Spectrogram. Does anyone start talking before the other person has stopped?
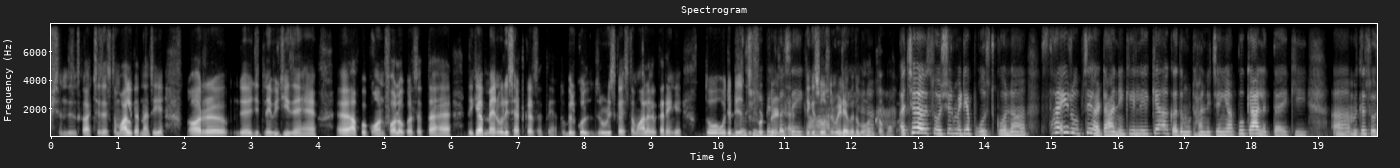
Yes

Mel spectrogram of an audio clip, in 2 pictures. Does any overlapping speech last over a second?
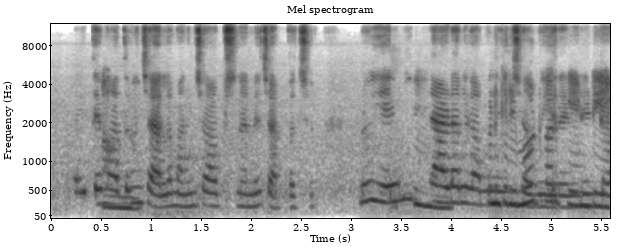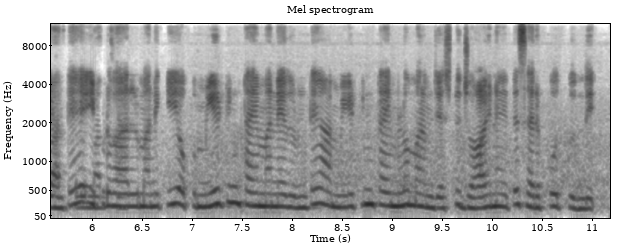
Yes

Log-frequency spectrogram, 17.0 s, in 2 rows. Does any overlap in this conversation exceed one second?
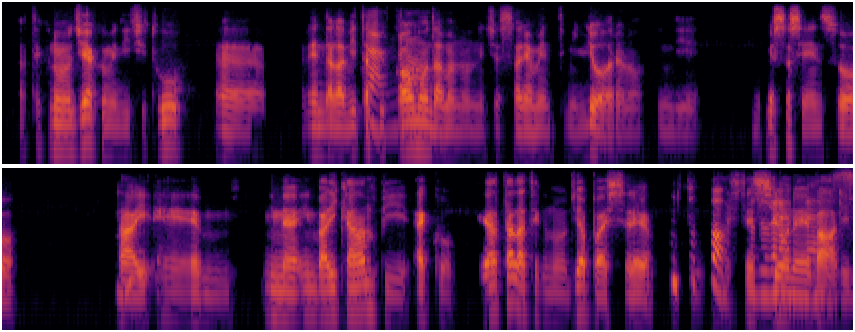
Yes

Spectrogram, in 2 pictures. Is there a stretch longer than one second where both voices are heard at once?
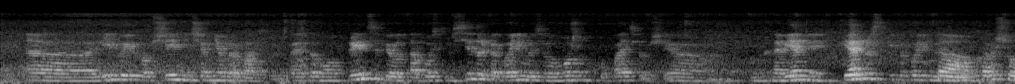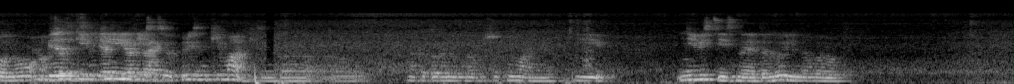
Yes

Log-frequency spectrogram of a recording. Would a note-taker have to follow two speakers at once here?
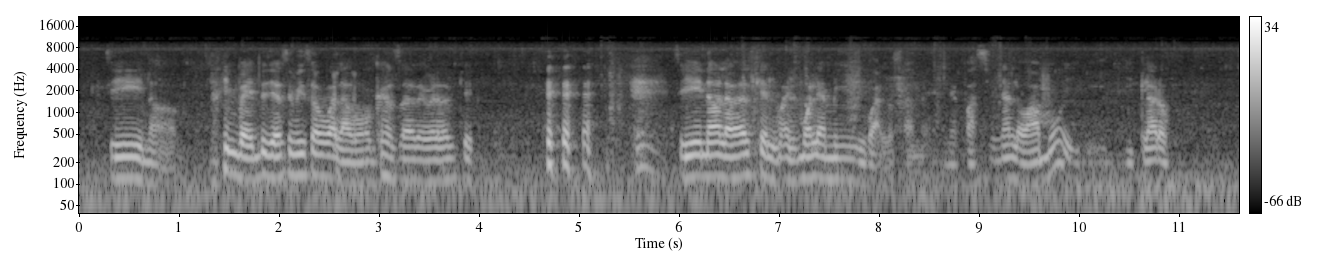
No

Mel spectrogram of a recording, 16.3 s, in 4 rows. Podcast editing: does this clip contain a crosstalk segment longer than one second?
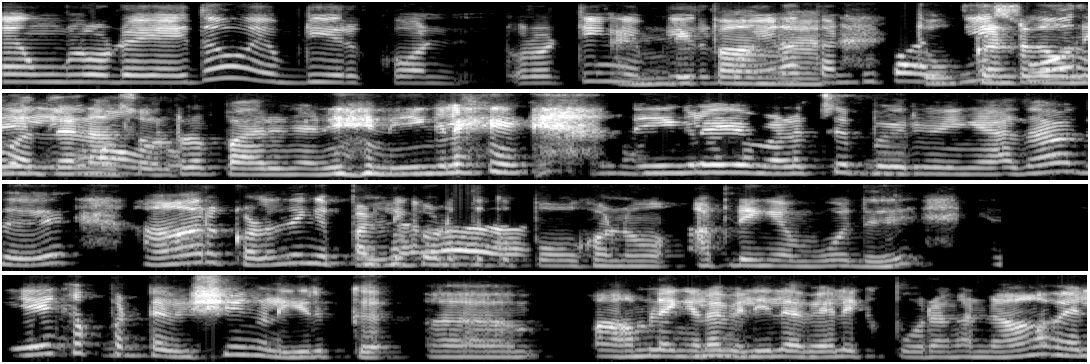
Yes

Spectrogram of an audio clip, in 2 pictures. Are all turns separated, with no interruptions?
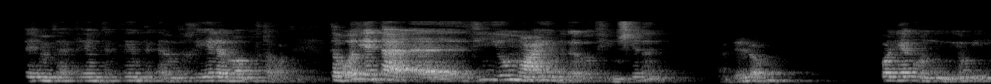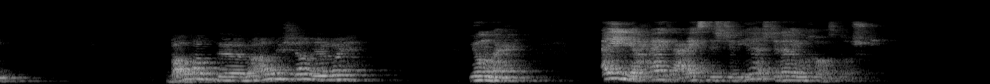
Yes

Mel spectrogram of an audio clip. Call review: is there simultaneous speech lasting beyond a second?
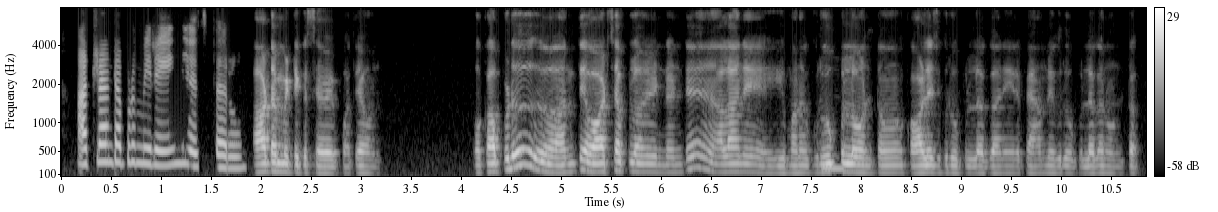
No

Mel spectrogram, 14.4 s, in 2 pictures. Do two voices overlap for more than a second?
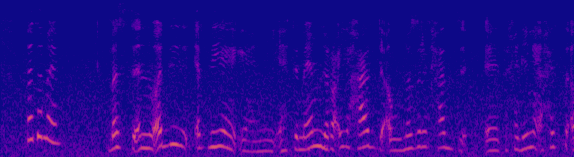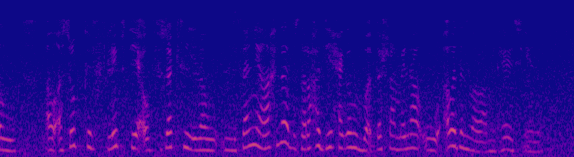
No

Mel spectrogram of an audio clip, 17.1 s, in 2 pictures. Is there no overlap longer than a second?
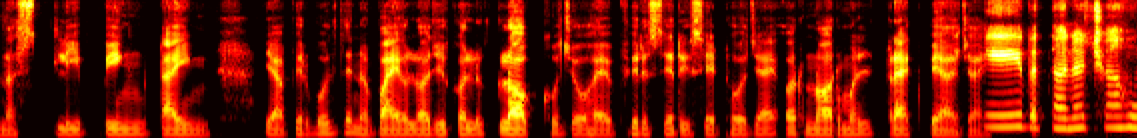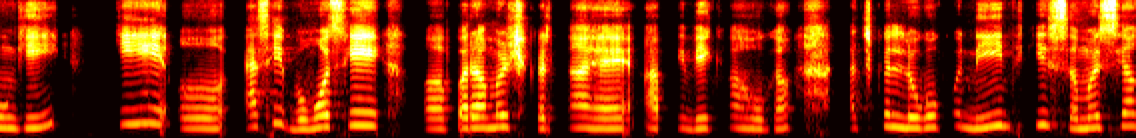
Yes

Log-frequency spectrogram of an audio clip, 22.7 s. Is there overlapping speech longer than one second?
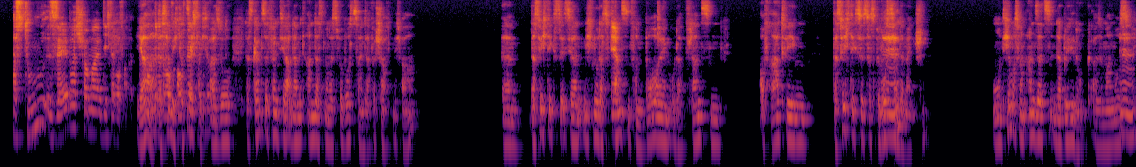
Yes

